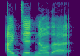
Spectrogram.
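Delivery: ordinary talk, nothing marked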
